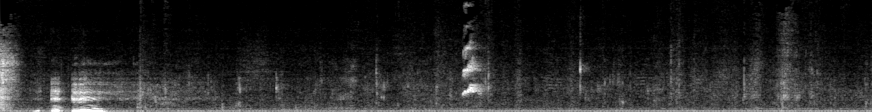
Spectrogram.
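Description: Chewing and mouth sounds of two people eating taco pizza and fried chicken, with faint clicks over a steady low hum. There are a few short pitched sounds that rise and fall within the first second, and one brief high squeak about five seconds in.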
